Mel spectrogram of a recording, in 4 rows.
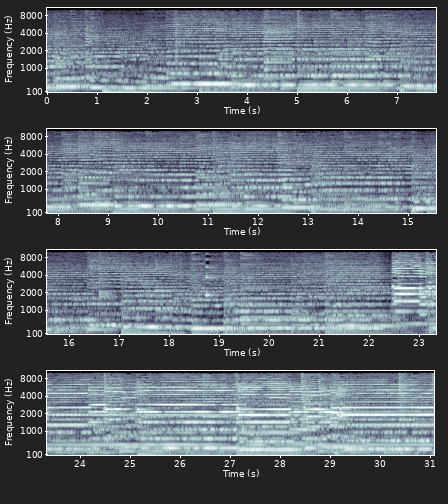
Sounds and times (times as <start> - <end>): Bagpipes: 0.0 - 31.0
Wind instrument, woodwind instrument: 0.0 - 31.0.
